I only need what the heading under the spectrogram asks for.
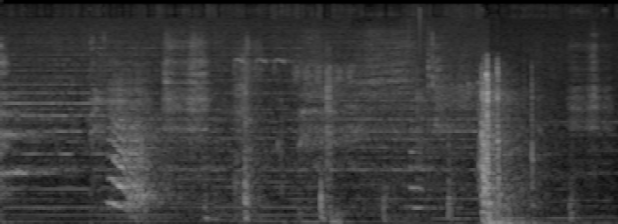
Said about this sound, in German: Als ihm nach mehrmaligem Klingeln noch immer nicht geöffnet wurde, griff der erste Detektiv zielstrebig nach seinem Dietrich und schon nach wenigen Handgriffen öffnete sich quietschend die schwere Eingangstür.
